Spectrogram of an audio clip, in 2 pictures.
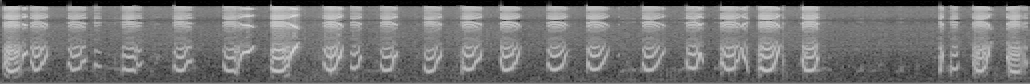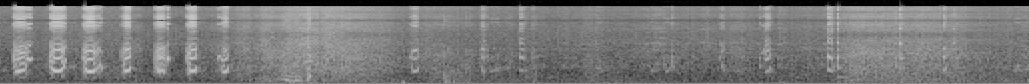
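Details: Guinea pig giving a steady run of short upward-sweeping squeaks for about five seconds, then a second burst after a brief pause, before the calls fade and soft rustling and handling noise take over.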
